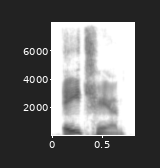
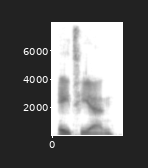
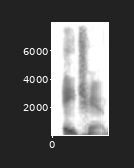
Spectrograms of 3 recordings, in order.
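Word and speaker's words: Etienne: last name and it's Achan like the running back in Miami like Devon Achan.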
